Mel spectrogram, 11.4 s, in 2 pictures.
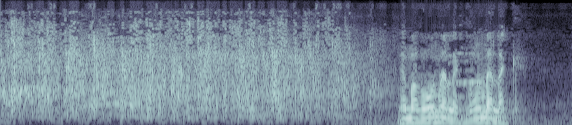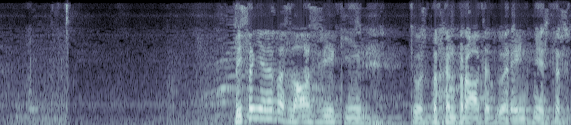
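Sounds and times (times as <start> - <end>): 
crowd applause: 0.0 - 3.9
speech: 4.0 - 5.3, 8.1 - 11.4.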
